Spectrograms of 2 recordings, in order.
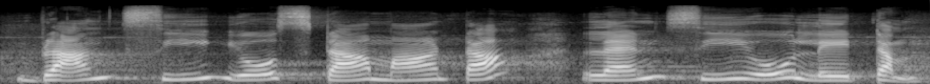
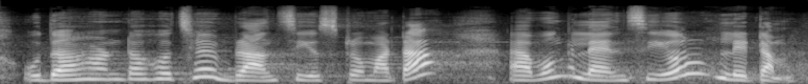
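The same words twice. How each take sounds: First: ব্রাঞ্চিওস্টোমাটা ল্যান্সিওলেটাম stretched slowly; slow careful pronunciation. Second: Said in the usual way. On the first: Shown as a demonstration. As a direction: say each syllable of ব্রাঞ্চিওস্টোমাটা clearly. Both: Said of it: "এইভাবে তোমরা উচ্চারণ করে করে পড়বা".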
